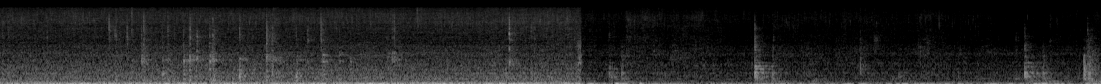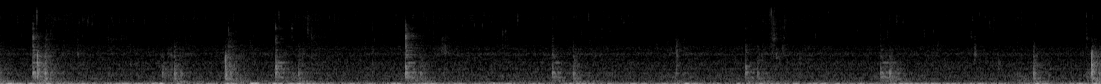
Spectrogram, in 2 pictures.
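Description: Meat and yogurt sizzling as they fry together in a pot. About six seconds in the sizzle drops off suddenly, and after that a wooden spoon stirs, scraping and knocking against the pot at irregular intervals over a softer sizzle.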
